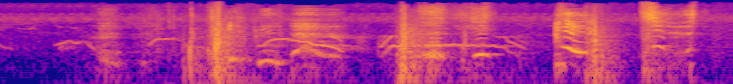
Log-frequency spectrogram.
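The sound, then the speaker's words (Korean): Several small puppies yelp and squeal in high, frantic bursts, their cries overlapping, broken up by sharp knocks and clattering thumps, as a small thin woman overturns their box and they are flung to the floor. “강아지가 자지러지듯 깽깽 하는 소리가 들렸다.”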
